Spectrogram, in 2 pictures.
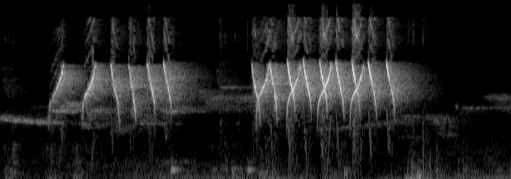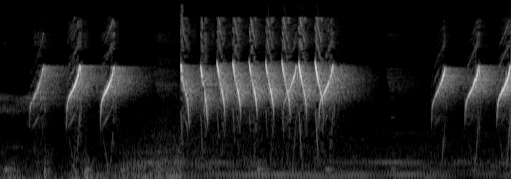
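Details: Bar-winged prinia in vigorous 'tembakan' burst song for tutoring: short bursts of four to eight crisp, high, steeply falling notes, each burst separated by a second or two of quiet.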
